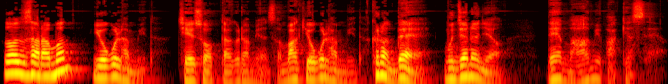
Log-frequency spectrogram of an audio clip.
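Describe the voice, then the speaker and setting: Korean pastor preaching, lively pitch swings. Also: male voice, a little fast, vocal fry, husky. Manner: storytelling with sudden loud rises and soft drops; asks the congregation rhetorical questions. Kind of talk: sermon.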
